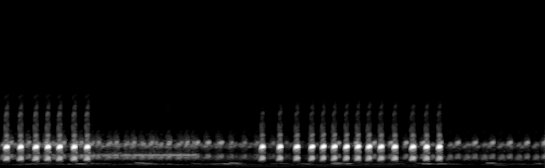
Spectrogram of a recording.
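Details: European frogs croaking in spring in the Czech Republic: two loud bursts of rapid, sharp, evenly spaced croaks, the first short and the second longer, over a steady background chorus of more distant callers.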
